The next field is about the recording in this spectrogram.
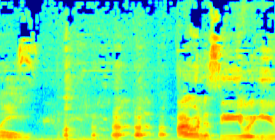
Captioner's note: laughs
